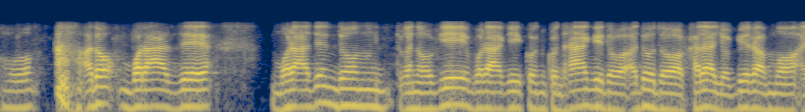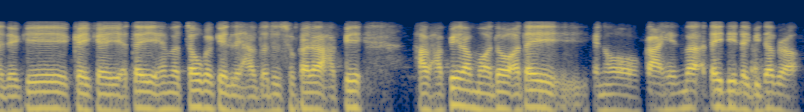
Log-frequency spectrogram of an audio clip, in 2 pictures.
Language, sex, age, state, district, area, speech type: Manipuri, male, 18-30, Manipur, Kangpokpi, urban, conversation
